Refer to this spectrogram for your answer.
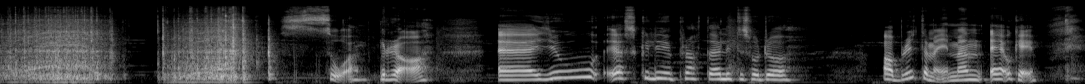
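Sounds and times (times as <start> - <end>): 
sewing machine stitching a seam: 0.0 - 2.8
speech: 3.3 - 4.4, 5.0 - 8.0, 8.8 - 10.8.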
